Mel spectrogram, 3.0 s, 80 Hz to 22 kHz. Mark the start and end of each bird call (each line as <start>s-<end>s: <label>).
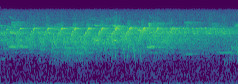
0.0s-2.2s: Hawaii Amakihi (Chlorodrepanis virens)
0.6s-1.8s: Omao (Myadestes obscurus)
2.0s-3.0s: Apapane (Himatione sanguinea)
